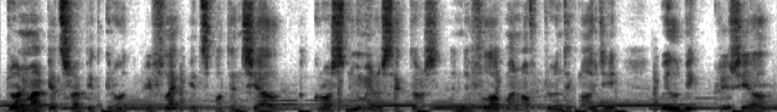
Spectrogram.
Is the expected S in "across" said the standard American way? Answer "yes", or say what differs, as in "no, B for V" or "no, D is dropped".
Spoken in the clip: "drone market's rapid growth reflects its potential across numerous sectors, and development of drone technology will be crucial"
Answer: yes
